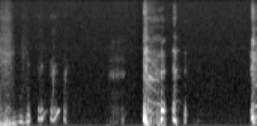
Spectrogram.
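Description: A marijuana smoker coughs from the lungs with a few deep, chesty bursts, some in quick pairs. They follow a brief stretch of muffled vocal sounds and are separated by short quiet gaps.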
